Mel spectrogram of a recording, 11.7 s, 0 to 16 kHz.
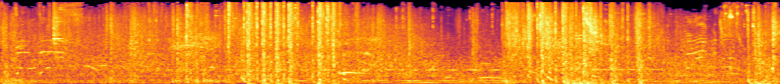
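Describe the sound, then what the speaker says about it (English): Rapid rifle fire and explosions from a World War I battle in Battlefield 1, including a Gewehr 98 rifle, crackle dense and loud throughout amid constant battlefield noise, with a voice talking over it. "Ah, the Guevara 98. One of my favorite rifles."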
